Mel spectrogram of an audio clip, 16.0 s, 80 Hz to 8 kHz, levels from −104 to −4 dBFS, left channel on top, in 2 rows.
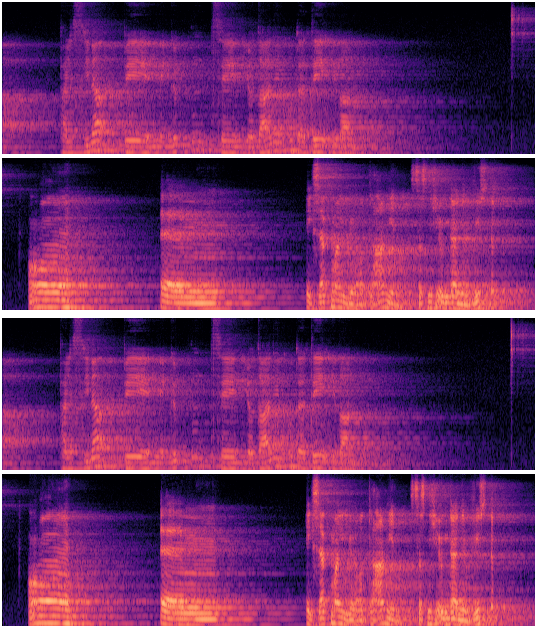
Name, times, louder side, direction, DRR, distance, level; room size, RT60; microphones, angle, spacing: voice 1, 0.9-1.6 1.8-5.4, right 1 dB, 30° right, -1 dB, 3.7 m, -36 dB
voice 2, 8.4-9.1 10.4-11.3 12.6-15.4, right 2 dB, 90° right, 5 dB, 1.6 m, -25 dB
28.0 x 26.5 x 7.3 m, 2.8 s
head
